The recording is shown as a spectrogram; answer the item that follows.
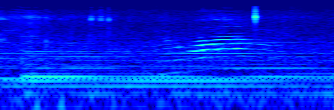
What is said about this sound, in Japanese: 猫飼ってるんでたびたび猫の声が入るかと思うんですけどちょっと皆さんそれに癒されてください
